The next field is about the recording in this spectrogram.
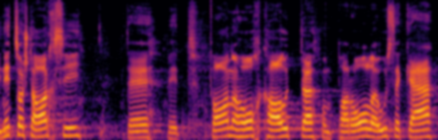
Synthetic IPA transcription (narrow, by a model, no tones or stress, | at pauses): inɪtsoʃtɑɾχsiː | d̥ɛːʋɪtpfɑːnəhoːχkhɑwtəʊnt̚pʰɑɾoːləusəkːæː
